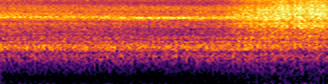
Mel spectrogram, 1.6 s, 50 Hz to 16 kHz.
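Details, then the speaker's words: Taiwan paintball regulator (OP 1800) checked before fitting to the unit, with the pin confirmed removed: a steady high hiss of escaping air that swells near the end, no sputter, so the regulator vents normally. "Udaranya keluar. Ya, dengar ya. Seperti itu. Jadi udaranya sudah keluar."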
